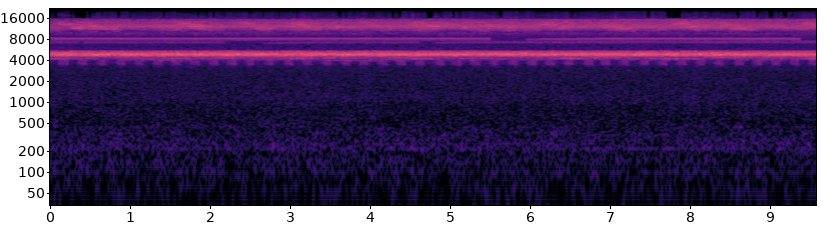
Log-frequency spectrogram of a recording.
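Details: Insect voices after the passing of Typhoon No. 21: a steady, shrill, multi-layered chorus of trilling, one piercing tone constant throughout while a higher voice shifts slightly midway. Insects alone are heard.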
